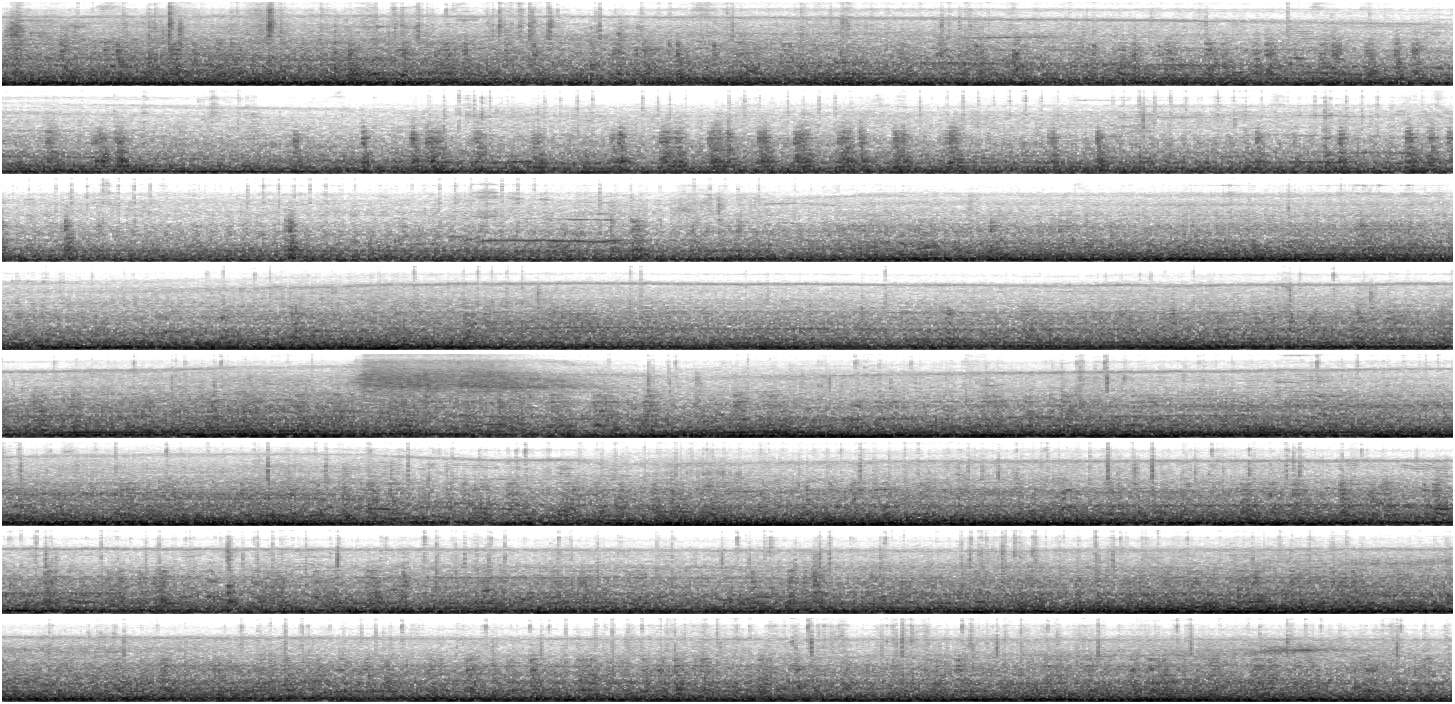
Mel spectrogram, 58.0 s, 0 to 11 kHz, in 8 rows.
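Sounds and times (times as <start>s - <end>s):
bus diesel engine rumbling: 0.0s - 58.0s.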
